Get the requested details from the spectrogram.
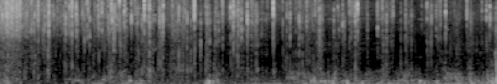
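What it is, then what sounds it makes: Crinkled plastic sheet. A large, crumpled sheet of clear plastic film is held up in front of the microphones, then pressed flat and rubbed with the fingertips of both gloved hands. It makes a continuous, dense crinkling and crackling with bright, crisp edges over a soft low rustle. Slightly louder crackles come around the two-second mark and just before the end.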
